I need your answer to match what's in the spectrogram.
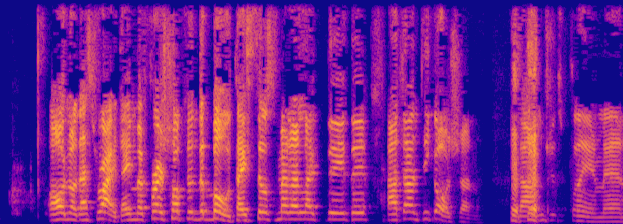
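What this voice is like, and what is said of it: Heavy Italian accent. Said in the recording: “why he has a heavy accent ... He just arrived from Italy yesterday.”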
